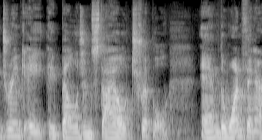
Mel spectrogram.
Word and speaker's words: tripel: was like is that tripel but apparently it's just pronounced triple and what a triple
